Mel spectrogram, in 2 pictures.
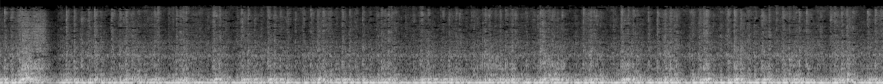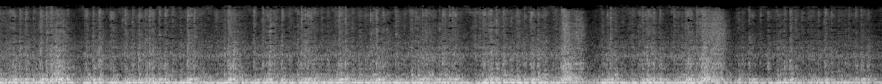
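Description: Car engine with a big four-barrel carburetor, rated at 726 horsepower, runs loud and steady, a dense low rumble that holds throughout with little change in pitch; no voices.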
